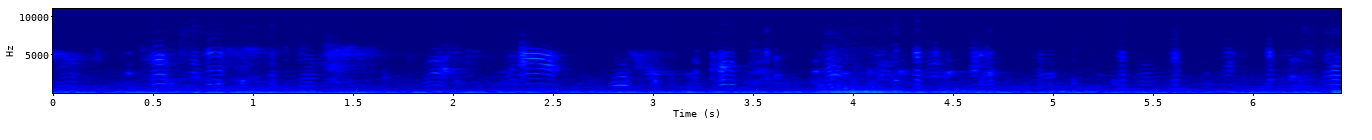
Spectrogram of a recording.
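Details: Several silver Java sparrows call while feeding, with repeated ringing chirps and quick warbled notes in clusters, plus soft fluttering sounds and a low steady hum.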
